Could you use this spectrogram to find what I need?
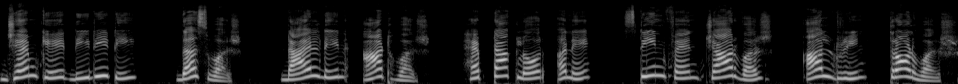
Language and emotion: Gujarati, neutral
